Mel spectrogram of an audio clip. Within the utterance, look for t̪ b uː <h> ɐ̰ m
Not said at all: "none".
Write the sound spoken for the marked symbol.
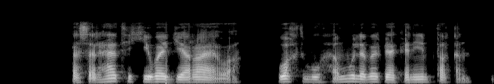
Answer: h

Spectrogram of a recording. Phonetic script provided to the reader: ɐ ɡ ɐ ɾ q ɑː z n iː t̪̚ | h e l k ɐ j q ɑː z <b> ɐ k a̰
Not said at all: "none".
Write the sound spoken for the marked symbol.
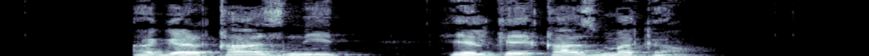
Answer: m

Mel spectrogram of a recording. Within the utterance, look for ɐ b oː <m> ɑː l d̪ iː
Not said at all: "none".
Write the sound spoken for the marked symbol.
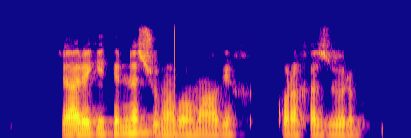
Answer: m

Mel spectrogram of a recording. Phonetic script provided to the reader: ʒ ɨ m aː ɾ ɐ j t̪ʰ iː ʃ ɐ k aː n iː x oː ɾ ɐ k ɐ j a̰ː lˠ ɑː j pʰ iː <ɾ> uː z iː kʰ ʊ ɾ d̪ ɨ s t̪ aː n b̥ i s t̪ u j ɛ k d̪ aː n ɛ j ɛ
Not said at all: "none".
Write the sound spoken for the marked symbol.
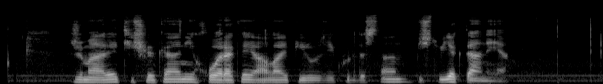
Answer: ɾ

